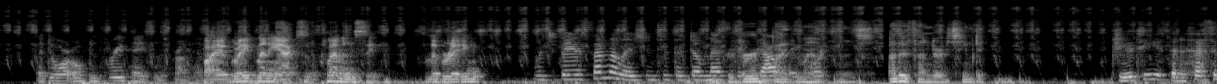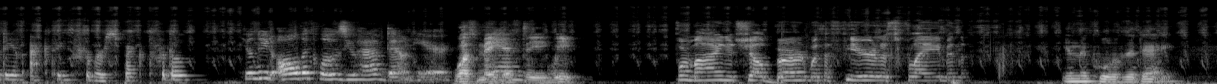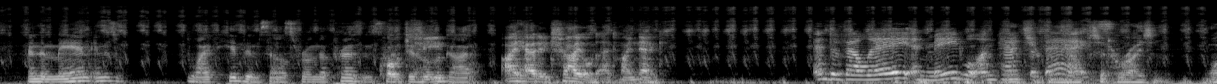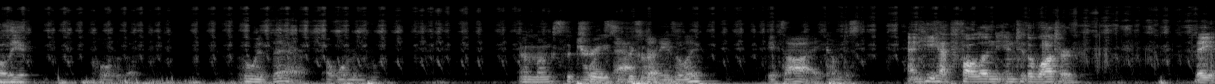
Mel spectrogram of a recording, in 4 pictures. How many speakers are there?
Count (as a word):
nine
